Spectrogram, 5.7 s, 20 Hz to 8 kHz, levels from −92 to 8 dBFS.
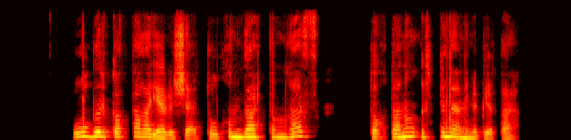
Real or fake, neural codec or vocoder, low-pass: fake; codec, 16 kHz in and 24 kHz out, 1.1 kbps, FireRedTTS-2 codec; 7.2 kHz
